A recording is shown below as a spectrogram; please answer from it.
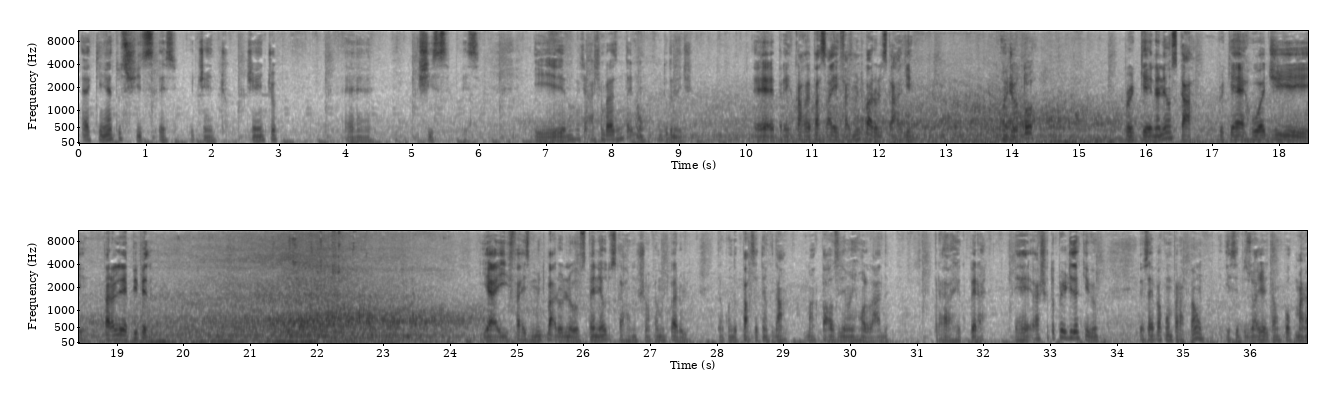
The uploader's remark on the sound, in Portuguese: Episódio gravado nas ruas de Belém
